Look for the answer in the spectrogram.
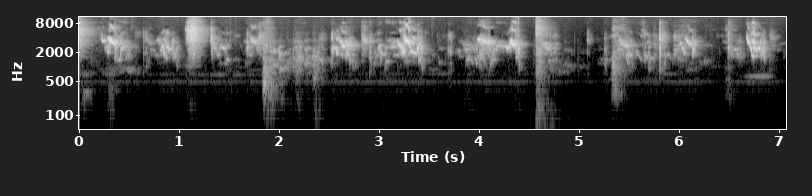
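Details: Budgerigars of a home breeding flock, happy and playful, give busy warbling chatter: rapid mixed chirps, buzzy notes and short squawks overlapping continuously with brief pauses.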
